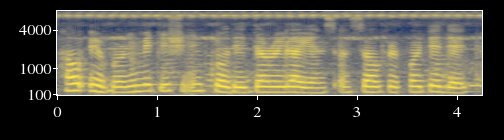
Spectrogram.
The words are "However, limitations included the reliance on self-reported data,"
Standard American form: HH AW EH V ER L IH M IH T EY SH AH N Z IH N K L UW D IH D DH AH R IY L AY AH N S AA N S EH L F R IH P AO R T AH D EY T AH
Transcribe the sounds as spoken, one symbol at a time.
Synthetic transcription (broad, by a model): HH AW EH V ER L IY M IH T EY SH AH N IH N K L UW D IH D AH R IY L AY AH N S AA N S EH L F R IH P AO R T AH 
